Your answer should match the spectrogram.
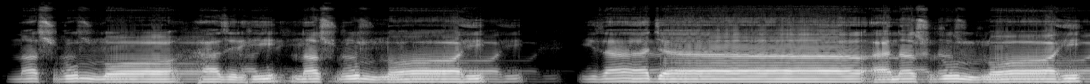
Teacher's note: صاد حروف مستعلی میں سے ہے، صاد بھی پر پڑھا جائے گا۔ تو صاد، را اور لام یہ تینوں حروف پر پڑھے جائیں گے۔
